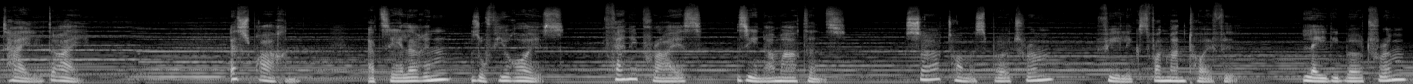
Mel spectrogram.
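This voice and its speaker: A woman's voice: sits low, lively intonation, slow, gravelly, pauses often, music in the background. A woman formally reading out credits as the announcer of a radio play.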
